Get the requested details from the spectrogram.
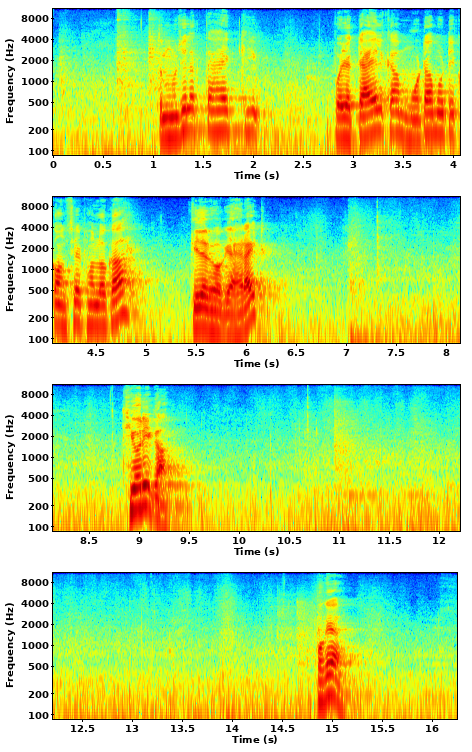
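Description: A man speaks loudly and clearly.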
